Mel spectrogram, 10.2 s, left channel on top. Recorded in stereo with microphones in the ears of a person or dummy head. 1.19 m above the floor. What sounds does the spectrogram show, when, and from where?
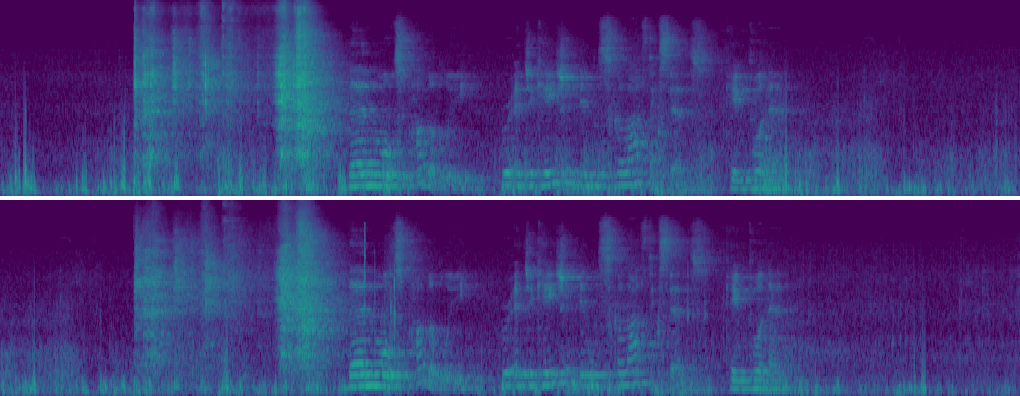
1.3 s a zipper: 45° left (ahead or behind), 1.8 m
3.4 s a woman speaking: 10° right (ahead or behind), 0.8 m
